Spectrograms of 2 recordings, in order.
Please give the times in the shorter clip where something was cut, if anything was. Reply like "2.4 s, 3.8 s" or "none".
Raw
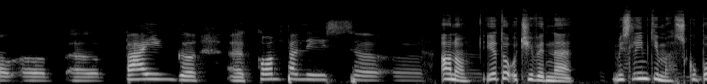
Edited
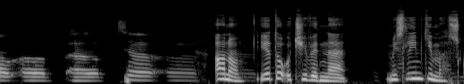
1.2 s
